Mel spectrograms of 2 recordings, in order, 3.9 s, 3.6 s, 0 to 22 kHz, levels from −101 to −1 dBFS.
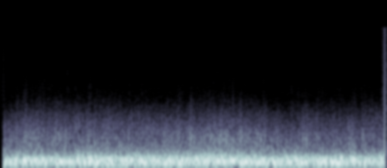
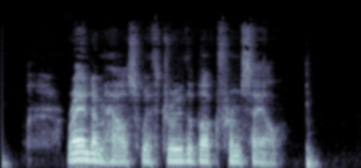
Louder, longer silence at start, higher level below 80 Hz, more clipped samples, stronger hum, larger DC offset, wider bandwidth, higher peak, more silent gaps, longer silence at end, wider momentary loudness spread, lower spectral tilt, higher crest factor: about the same, -19 LUFS vs -21 LUFS; second, 0.05 s vs 0.7 s; first, -24 dBFS vs -46 dBFS; neither; neither; neither; second, 1.3 kHz vs 12.5 kHz; second, -6 dBFS vs -2 dBFS; neither; second, 0 s vs 0.45 s; second, 1 LU vs 20 LU; first, -12.5 dB/octave vs -8 dB/octave; second, 10 dB vs 20 dB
